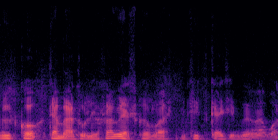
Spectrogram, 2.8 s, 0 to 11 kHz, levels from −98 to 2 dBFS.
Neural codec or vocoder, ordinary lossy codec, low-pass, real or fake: none; none; none; real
